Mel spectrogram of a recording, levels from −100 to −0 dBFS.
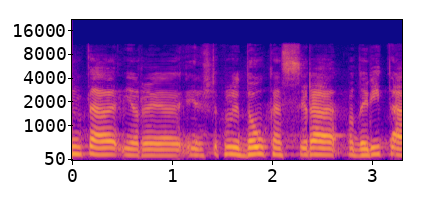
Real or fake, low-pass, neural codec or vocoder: fake; 10.8 kHz; codec, 44.1 kHz, 3.4 kbps, Pupu-Codec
